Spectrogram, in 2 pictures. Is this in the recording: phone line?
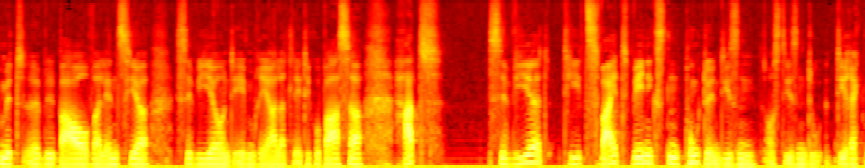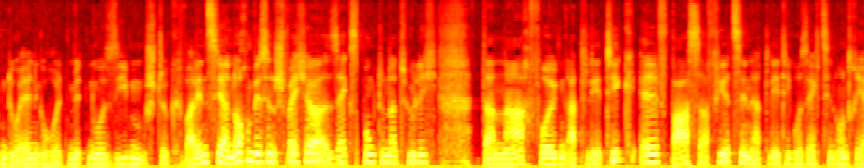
no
